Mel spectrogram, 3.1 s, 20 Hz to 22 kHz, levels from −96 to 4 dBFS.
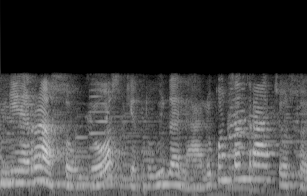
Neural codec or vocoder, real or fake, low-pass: none; real; 5.4 kHz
